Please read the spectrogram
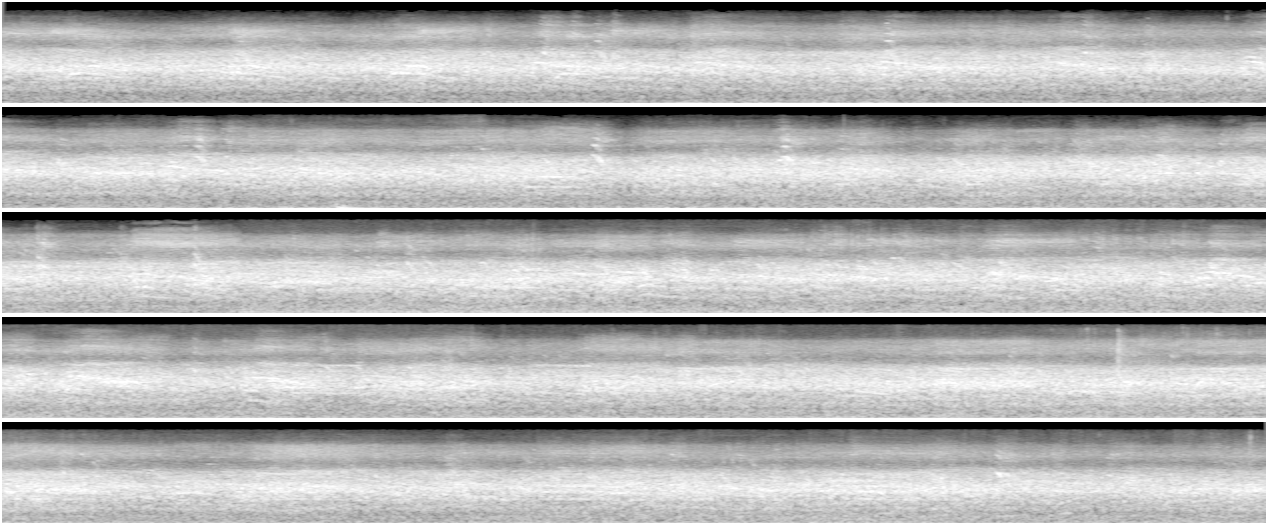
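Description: A large winter roost of hooded crows and rooks cawing all at once: a dense, unbroken chorus of overlapping calls from many birds.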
